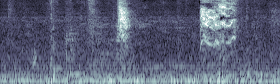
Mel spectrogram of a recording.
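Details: A female double-collared seedeater calls to excite males: a brief sharp high chirp, then a longer buzzy high note about a second later, over a noisy low rumble.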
